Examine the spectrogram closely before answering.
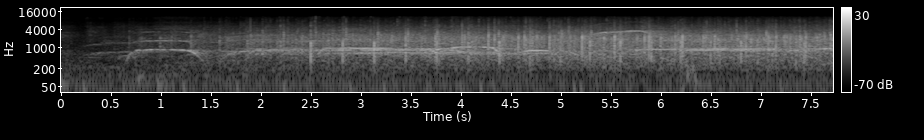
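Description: People in a crowd cheer and shout.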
